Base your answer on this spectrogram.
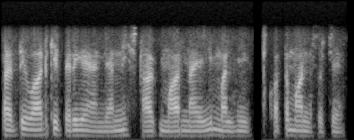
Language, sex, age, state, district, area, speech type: Telugu, male, 18-30, Andhra Pradesh, Annamaya, rural, conversation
